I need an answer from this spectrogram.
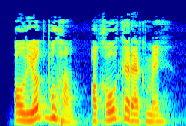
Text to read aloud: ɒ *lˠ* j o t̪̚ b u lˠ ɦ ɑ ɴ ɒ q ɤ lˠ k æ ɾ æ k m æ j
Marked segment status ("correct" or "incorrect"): correct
